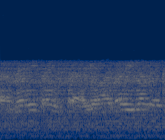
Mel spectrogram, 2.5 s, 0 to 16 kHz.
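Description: Single-sideband receiver audio from the RS-44 amateur satellite's transponder: thin, band-limited radio sound with garbled, off-tune voices warbling up and down in pitch over hiss.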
